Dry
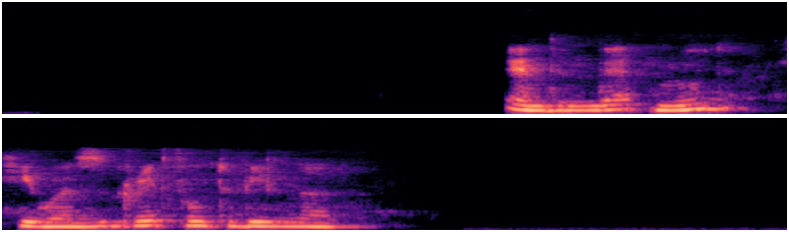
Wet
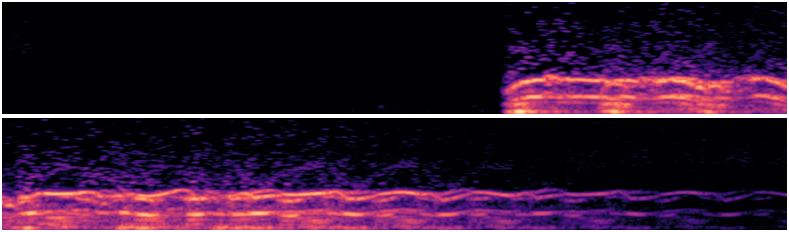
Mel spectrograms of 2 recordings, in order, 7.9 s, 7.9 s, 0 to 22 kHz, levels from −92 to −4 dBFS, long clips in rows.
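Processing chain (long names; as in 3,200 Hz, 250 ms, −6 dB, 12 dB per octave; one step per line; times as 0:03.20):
frequency axis turned over on the octave scale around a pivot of 430 Hz
feedback echo with a swinging delay time 471 ms, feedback 32%, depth 132 cents, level −6 dB
level +4.5 dB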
